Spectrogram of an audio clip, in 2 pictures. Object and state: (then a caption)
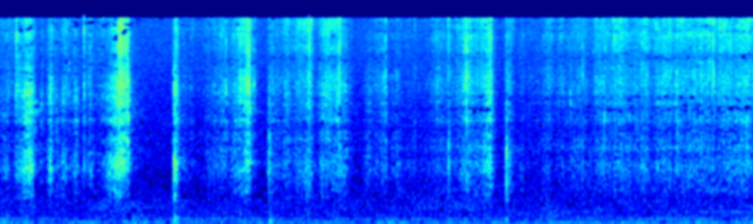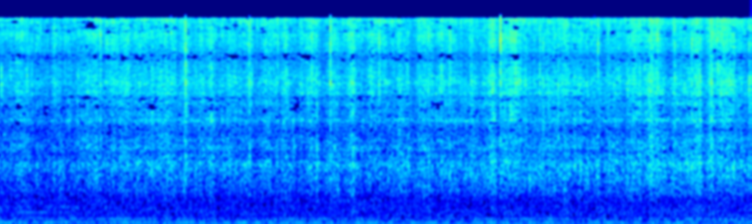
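Primed cotton painting canvas. A stiff flat paintbrush with light blue-tinted, dry or nearly dry bristles is lowered and rubbed and scrubbed against a blank white primed cotton painting canvas, which is flat and taut. Brisk scratchy strokes with a few sharper bursts in the first seconds give way to a steady, soft bristle rub that runs to the end. A constant low hum sits under the quiet scratching.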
